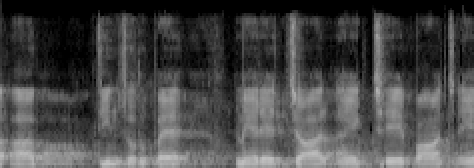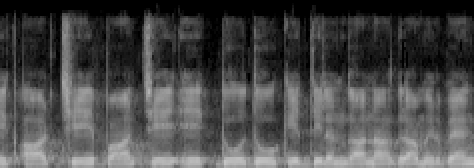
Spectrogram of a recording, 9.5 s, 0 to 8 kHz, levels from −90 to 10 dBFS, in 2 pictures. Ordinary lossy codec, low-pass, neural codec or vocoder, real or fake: AAC, 48 kbps; 7.2 kHz; codec, 16 kHz, 4.8 kbps, FACodec; fake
